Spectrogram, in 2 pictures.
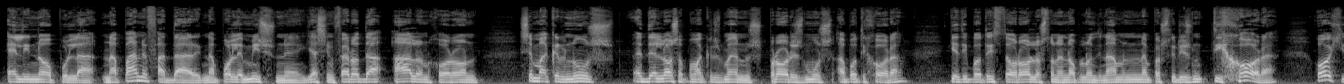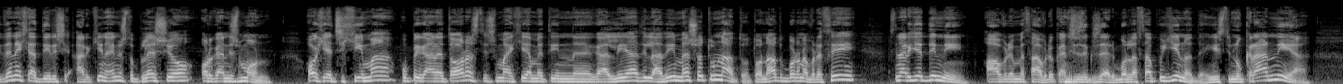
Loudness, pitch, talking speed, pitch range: -17 LUFS, 120 Hz, 165 wpm, 110-150 Hz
